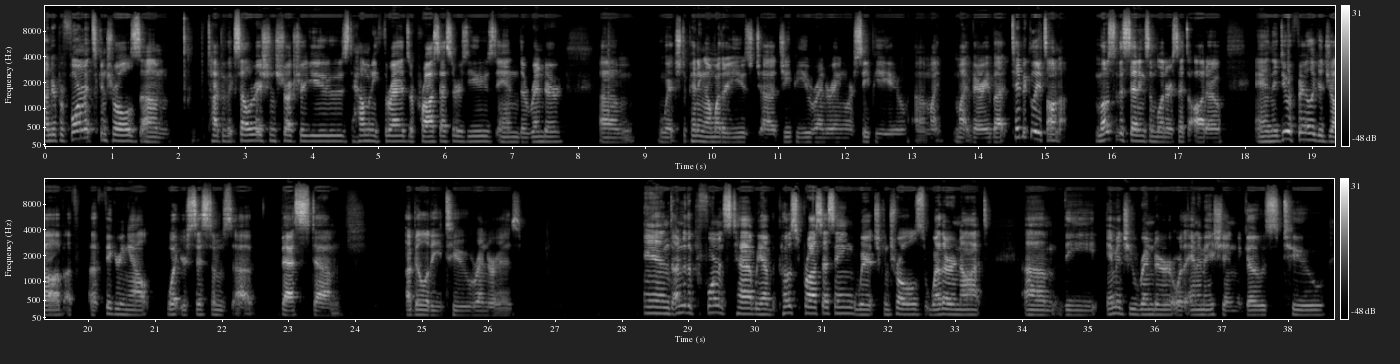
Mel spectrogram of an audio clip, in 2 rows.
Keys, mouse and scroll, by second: 2.1 click, 30.1-31.9 drag.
